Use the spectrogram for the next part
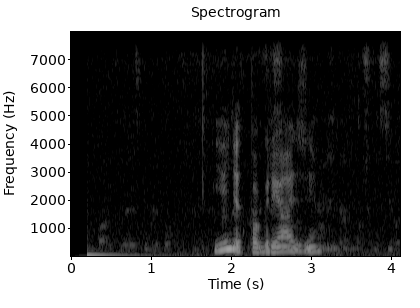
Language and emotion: Russian, sad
